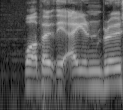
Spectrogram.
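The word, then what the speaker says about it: Irn-Bru: So if you guys don't know what Iron Brew is, guys, it's a soft drink that Scotland sells.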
